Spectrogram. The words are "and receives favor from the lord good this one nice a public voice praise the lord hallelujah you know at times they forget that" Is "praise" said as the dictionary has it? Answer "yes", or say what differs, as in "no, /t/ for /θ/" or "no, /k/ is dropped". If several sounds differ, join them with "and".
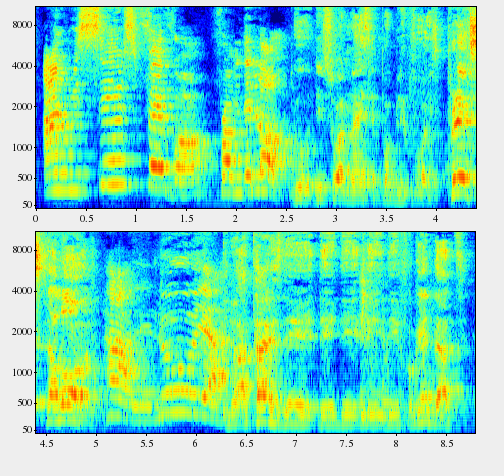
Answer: no, /s/ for /z/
